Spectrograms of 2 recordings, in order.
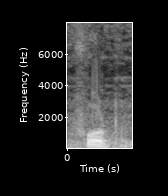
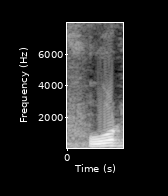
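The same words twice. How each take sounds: First: The vowel is said short and quick. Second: The vowel is drawn out long. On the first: The speaker calls it right. "Short में बोलना है" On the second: The speaker calls it wrong. "यहाँ फुट नहीं पढ़ना है"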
